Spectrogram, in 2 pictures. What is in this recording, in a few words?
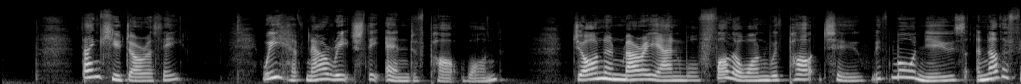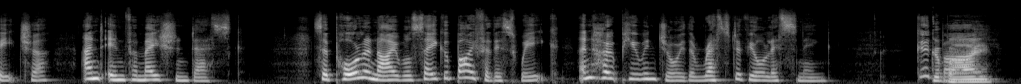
Closing Announcement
